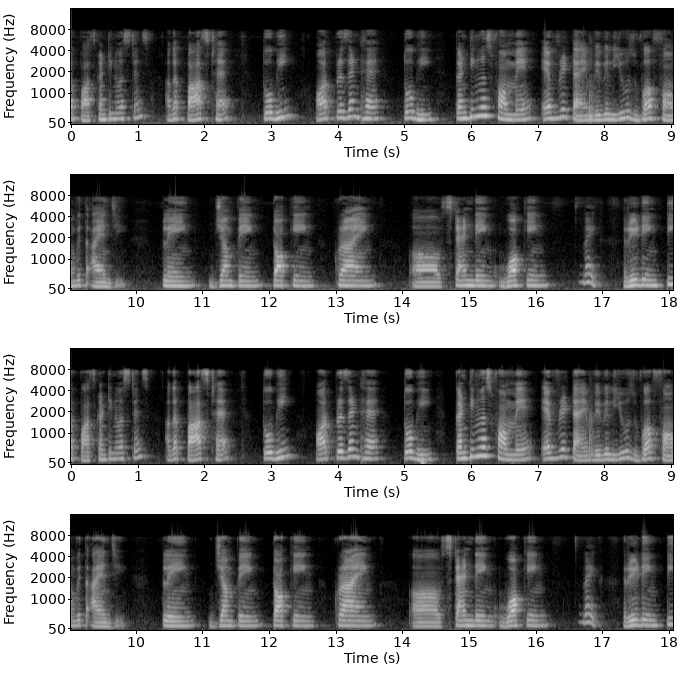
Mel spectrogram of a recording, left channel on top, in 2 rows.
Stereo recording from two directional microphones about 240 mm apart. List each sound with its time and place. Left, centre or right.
0.0 s speech: right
